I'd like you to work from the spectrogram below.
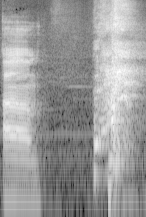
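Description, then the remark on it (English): A single loud sneeze: a drawn-out voiced intake of breath, a brief pause, then a sharp, breathy explosive burst that trails off quickly. “bless you. Excuse me.”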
